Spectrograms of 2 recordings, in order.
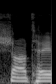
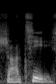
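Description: First: Shante, last syllable rhyming with day; Shante with "-tay" ending. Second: Shanti, last syllable rhyming with see; Shanti with "-tee" ending. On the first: Host showing one way it is pronounced, Shante ending "-tay". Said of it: "I've heard it pronounced". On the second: Host showing the other pronunciation, Shanti ending "-tee". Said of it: "I've heard it pronounced Shanti". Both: Shown as a demonstration.

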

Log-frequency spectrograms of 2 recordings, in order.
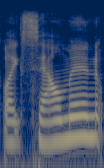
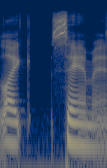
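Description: First: "salmon" as SAL-mun, audible L; L pronounced in salmon. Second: "salmon" as SAM-un; silent L in salmon. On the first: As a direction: say "salmon" with the L sounded. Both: Shown as a demonstration. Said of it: "Is it with an L".

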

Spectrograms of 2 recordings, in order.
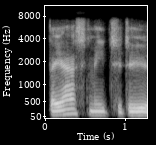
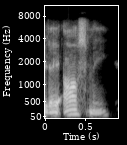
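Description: First: "asked" with a short flat American a, as in cat; American vowel. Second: "asked" with a long British ah, as in father; British vowel. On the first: Actor slipping out of British, "asked" with American short a. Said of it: "my actual natural accent". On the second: Actor correcting himself into British, "asked" with long ah. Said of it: "I have to think about doing". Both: Shown as a demonstration.

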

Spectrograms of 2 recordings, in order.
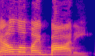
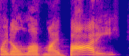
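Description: First: Punched-up "love" in "I don't love my body"; real emphasis. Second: Said in the usual way. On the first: Retold or imitated. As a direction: retell it emphatically, leaning on "love". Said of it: "with real emphasis on". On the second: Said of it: "with real emphasis".

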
